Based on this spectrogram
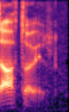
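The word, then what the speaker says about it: Statoil: the Norwegians took with the country's High that's pronounced St oil by the way yeah but yeah they're going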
